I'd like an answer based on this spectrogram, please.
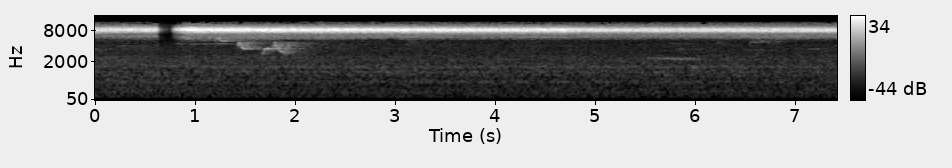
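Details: A nighttime forest insect chorus of crickets: one constant high-pitched ringing drone, cut by a momentary dip near the start, with a couple of quick slurred chirps early on and a faint note later.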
